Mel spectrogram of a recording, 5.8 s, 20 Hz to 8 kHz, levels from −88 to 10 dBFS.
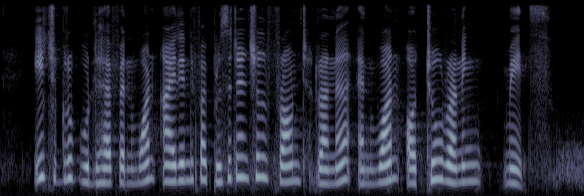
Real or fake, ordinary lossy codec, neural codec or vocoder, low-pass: real; none; none; 7.2 kHz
